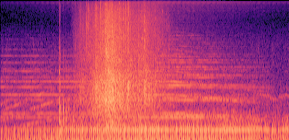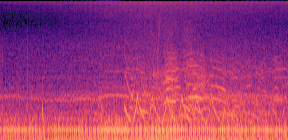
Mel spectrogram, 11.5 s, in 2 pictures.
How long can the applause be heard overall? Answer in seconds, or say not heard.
2 s.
